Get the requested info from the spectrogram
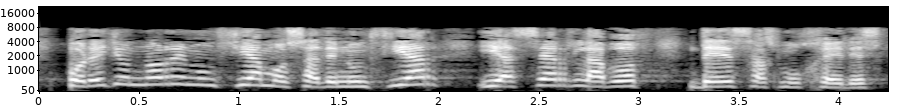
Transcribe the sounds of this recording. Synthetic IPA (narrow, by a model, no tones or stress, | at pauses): po̞ɾeʎo̞no̞re̞nũnθjamo̞sað̞e̞nũnθjaɾ | iase̞ɾlaβ̞o̞θðe̞esazmuxe̞ɾe̞s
